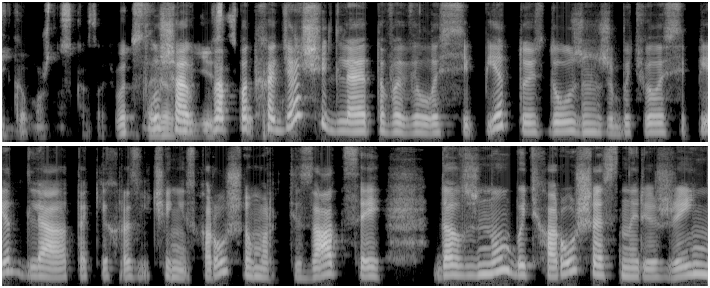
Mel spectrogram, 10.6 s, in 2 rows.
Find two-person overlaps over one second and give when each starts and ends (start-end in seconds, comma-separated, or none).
0.9-2.3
